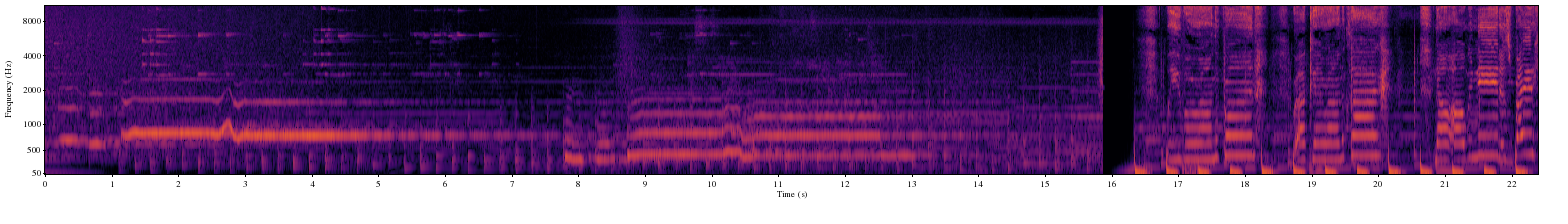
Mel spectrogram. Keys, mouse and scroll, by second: 0.4-8.2 drag, 8.2 scroll down 1, 9.8 click, 12.0-16.9 drag, 17.3 click, 19.5-22.3 drag, 22.3 Up.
